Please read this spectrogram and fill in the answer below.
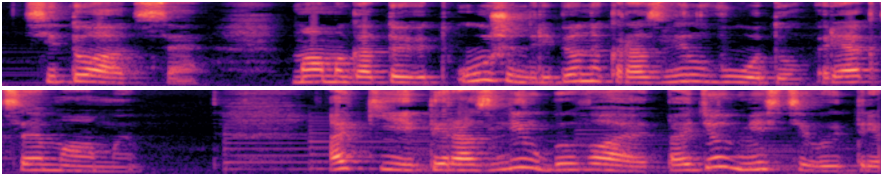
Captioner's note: inhale-exhale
